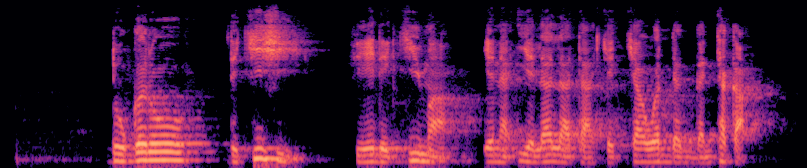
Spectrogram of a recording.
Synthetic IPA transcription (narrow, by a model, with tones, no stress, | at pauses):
doː˨ɡɐ˦ɽoː˦da˨kʲiː˦ʃiː˨ | ɸɪ˨je˦da˨kʲʰiː˦maː˨jɐ˦naː˨ʔɪ˦ja˨laː˦laː˨ta˨kʲɐ˨kʲːaː˦wɐ˦rdɐ˨ŋɡɐ˦ntɐ˦ka̰˨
